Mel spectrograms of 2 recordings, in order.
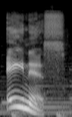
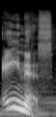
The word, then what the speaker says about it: anus: The correct way is anus. Start with a like the letter a and finish with a soft nus.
